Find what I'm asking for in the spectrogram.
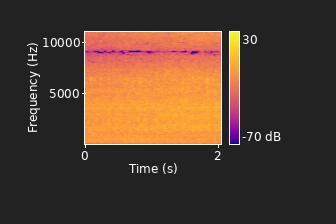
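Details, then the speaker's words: Salvage Kia Ceed GT-Line with no battery, running off a booster pack with voltage issues: a steady, even idle with no knocks or misses over the short run, the engine sounding healthy. "I don't want to leave it running for long. But it sounds great. Sounds fine."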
